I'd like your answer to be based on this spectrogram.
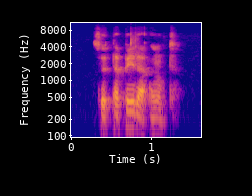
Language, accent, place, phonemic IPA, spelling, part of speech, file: French, France, Lyon, /sə ta.pe la ɔ̃t/, se taper la honte, verb, LL-Q150 (fra)-se taper la honte.wav
- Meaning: to look like an idiot, to look like a pillock, to make a fool of oneself, to be a laughing stock, to get ridiculed in front of everybody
